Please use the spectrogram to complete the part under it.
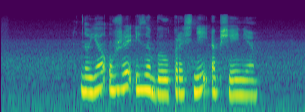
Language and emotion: Russian, neutral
